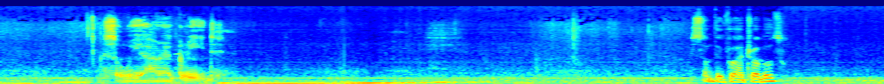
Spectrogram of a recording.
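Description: A man speaks in a low, quiet voice up close.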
